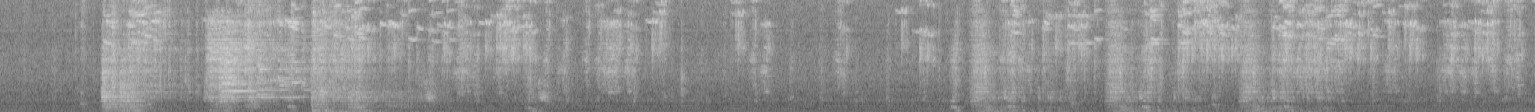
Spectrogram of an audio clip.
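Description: Explosions and clatter burst from a video game on a television loudspeaker.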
